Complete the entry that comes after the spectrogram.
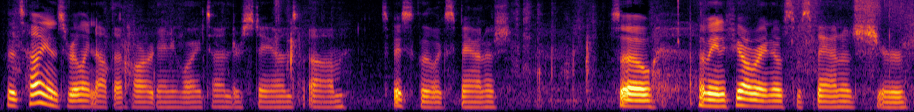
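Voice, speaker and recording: A woman's voice: sits low, fairly even intonation, moderate pace, a little mellow, a little hiss or hum. A woman with a cold, sniffly and hesitant, talking casually in a show-and-tell vlog with lots of ums and uhs. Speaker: vlogger.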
